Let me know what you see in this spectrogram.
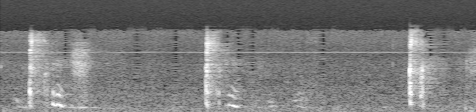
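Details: Three brief sharp sneezes with short trailing sounds, about two seconds apart, in a quiet room, followed by smiling; a run of sneezes.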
